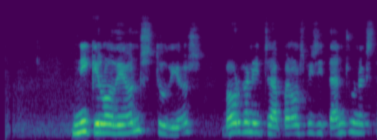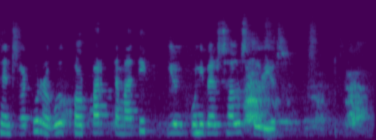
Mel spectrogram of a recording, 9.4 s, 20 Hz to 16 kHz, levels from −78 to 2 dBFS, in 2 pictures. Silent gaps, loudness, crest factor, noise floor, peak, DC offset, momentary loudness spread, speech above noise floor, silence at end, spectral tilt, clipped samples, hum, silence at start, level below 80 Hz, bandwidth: none; -28 LUFS; 22 dB; -55 dBFS; -6 dBFS; under 0.1%; 16 LU; 27 dB; 0.1 s; -4 dB/octave; under 0.1%; none; 0.9 s; -86 dBFS; 9.4 kHz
